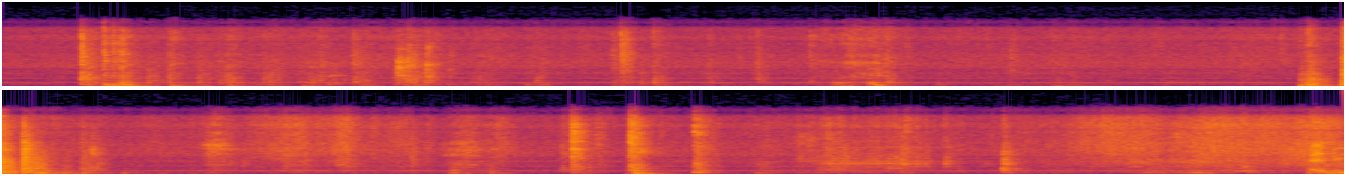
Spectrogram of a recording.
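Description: Clunks and rattles of a door being answered and opened after a knock, with scattered knocks and shuffling movements, several louder thumps around the middle, and faint indistinct voices in the background.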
